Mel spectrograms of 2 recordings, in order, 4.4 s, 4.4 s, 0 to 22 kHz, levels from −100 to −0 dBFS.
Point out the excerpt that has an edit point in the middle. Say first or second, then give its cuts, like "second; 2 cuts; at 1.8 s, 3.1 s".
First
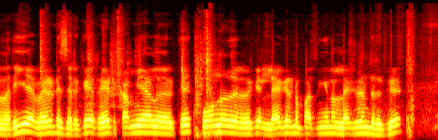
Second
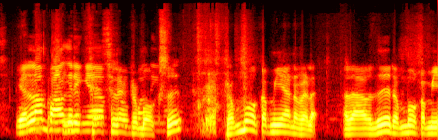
second; 1 cut; at 1.0 s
